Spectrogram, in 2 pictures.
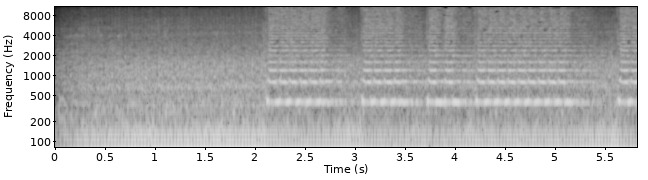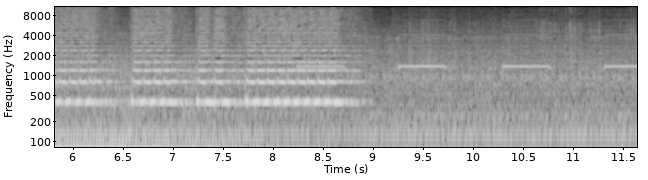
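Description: Truck sound: a low engine rumble, then a run of horn blasts from about two seconds in, giving way near the end to reversing beeps about once a second.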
